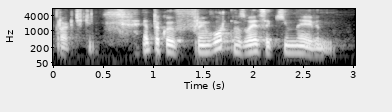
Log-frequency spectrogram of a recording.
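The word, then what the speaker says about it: Cynefin: Это такой фреймворк, называется Kinevin. Он пишется совсем не так, как слышится. Вот, пишется Kinevin через Y.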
